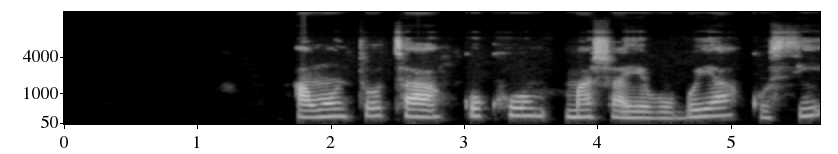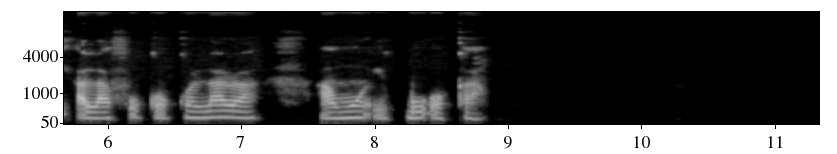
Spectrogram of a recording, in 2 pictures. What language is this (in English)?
Yoruba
